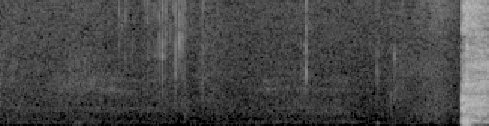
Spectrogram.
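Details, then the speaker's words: A lingering cough from a recent sinus illness; the person reports a negative test. "Like I said, obviously you can hear it. I'm still got that cough"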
